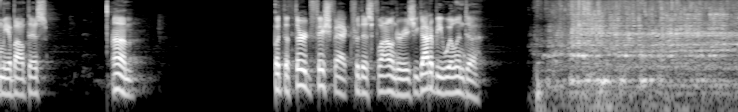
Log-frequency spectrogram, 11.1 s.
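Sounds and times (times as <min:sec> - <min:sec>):
speech: 0:00.0 - 0:00.8, 0:01.6 - 0:02.1, 0:04.1 - 0:07.3
toilet flushing: 0:08.0 - 0:11.0.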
